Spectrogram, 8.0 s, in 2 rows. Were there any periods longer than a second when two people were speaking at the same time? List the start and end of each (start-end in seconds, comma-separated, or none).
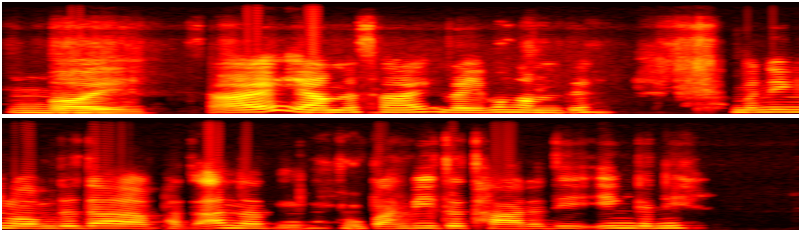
none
